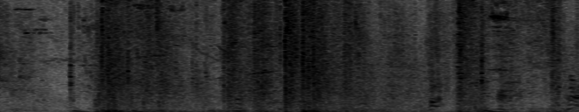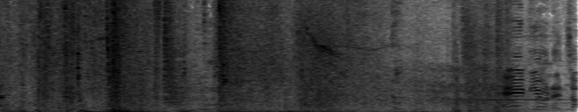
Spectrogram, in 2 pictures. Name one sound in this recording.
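Blasts and impacts crash loudly in a fight.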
